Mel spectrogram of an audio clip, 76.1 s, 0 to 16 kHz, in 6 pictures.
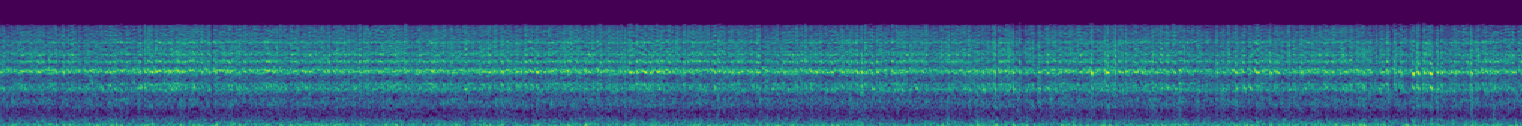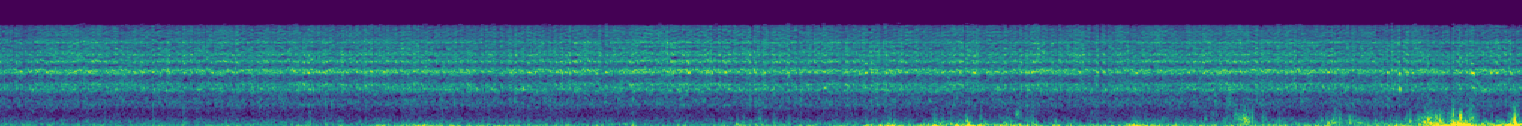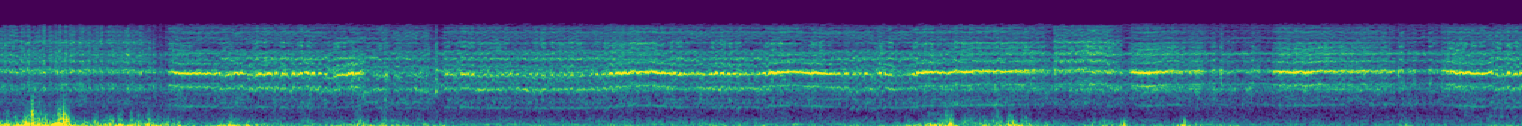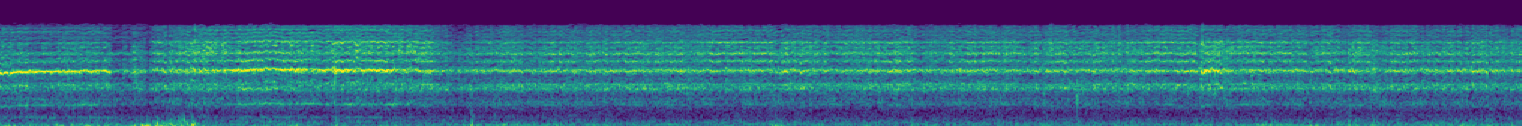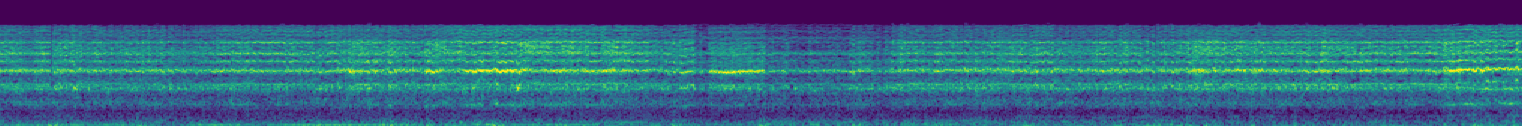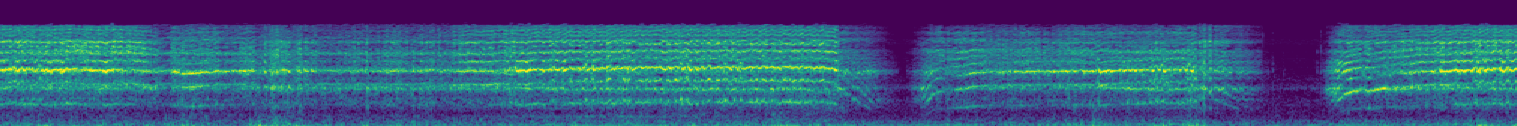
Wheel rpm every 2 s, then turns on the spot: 170, 170, 170, 170, 170, 170, 170, 170, 170, 170, 170, 170, 170, 160, 160, 160, 160, 160, 170, 170, 170, 170, 170, 170, 170, 170, 170, 170, 160, 170, 170, 160, 170, 170, 160, 100, 120, 100.
none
